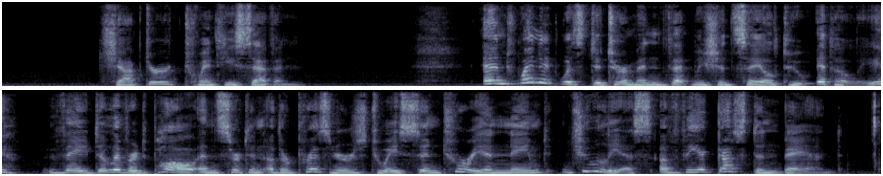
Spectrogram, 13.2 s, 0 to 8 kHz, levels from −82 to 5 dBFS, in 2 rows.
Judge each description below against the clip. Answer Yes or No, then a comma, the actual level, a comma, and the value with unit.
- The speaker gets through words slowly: Yes, slow, 125 wpm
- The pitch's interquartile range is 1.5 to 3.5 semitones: No, average, 4.5 semitones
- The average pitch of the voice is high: No, medium, 170 Hz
